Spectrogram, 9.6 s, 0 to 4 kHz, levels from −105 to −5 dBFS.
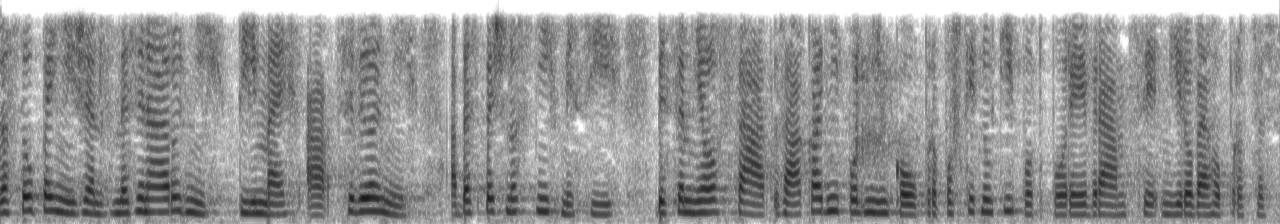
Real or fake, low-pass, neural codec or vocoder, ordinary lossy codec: fake; 3.6 kHz; vocoder, 44.1 kHz, 80 mel bands, Vocos; none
